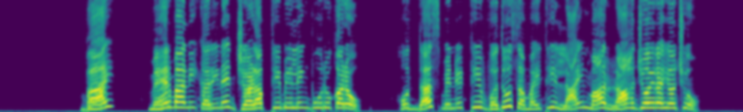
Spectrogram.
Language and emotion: Gujarati, angry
